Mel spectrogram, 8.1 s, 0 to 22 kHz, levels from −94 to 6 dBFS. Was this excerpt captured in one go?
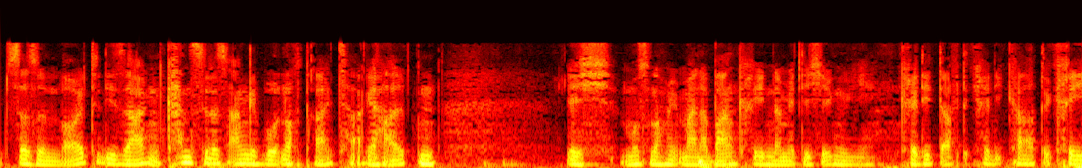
yes; 0 cuts

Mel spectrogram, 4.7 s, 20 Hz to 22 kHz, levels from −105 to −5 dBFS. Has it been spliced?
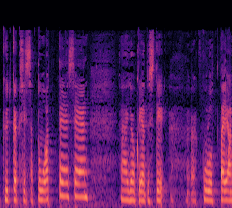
yes; 1 cut; at 2.8 s

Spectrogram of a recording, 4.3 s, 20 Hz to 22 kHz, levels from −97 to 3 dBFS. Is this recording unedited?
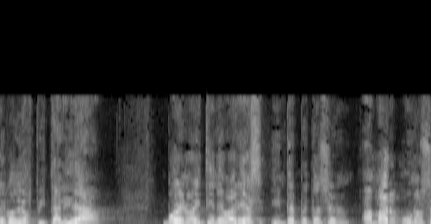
yes; 0 cuts

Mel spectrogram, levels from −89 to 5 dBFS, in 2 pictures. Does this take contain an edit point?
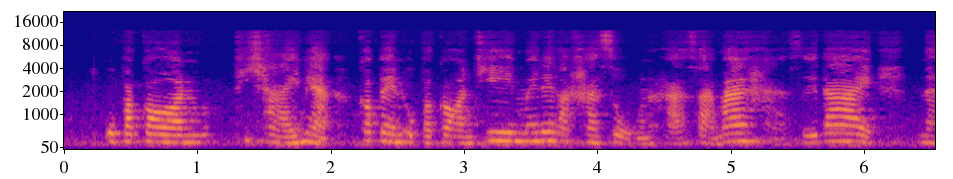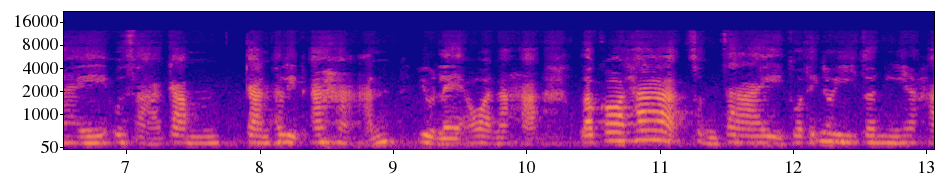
yes; 1 cut; at 7.8 s

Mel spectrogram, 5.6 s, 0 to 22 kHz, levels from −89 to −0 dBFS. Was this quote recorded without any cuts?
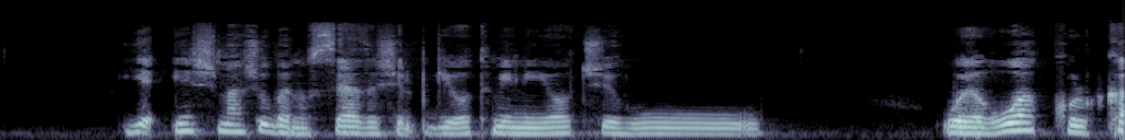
yes; 0 cuts

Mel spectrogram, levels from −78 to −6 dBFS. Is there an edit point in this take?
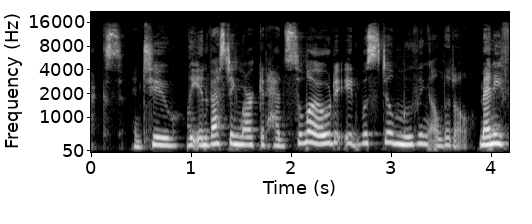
yes; 1 cut; at 1.0 s

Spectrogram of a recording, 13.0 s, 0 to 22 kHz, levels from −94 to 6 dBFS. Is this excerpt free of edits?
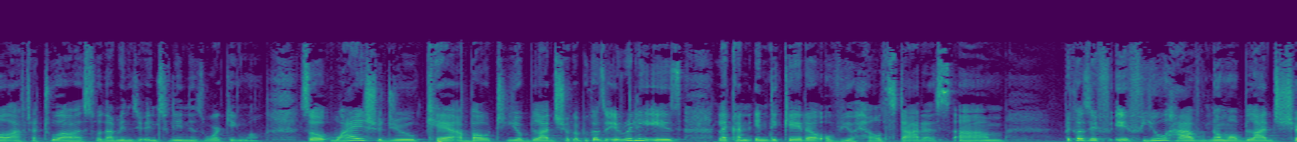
yes; 0 cuts

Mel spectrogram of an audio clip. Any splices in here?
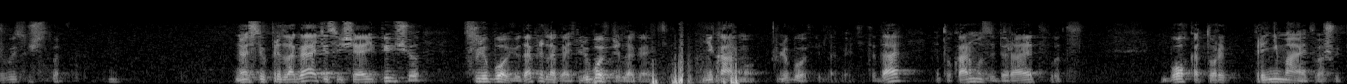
no; 0 cuts

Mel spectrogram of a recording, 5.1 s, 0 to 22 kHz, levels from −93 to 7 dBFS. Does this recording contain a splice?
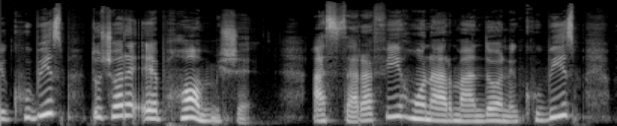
no; 0 cuts

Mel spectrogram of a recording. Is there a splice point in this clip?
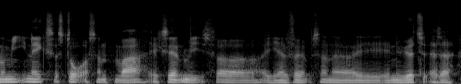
no; 0 cuts

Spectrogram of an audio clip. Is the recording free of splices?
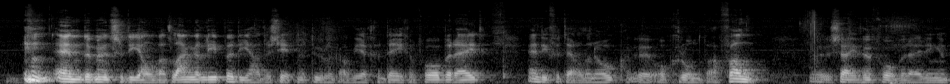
yes; 0 cuts

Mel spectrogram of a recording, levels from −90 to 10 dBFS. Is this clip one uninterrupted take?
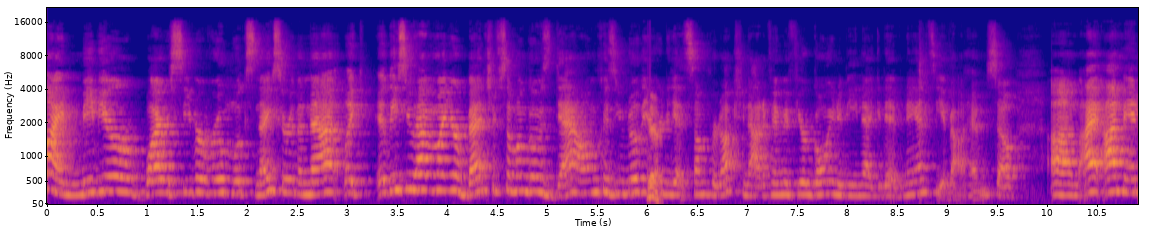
yes; 0 cuts

